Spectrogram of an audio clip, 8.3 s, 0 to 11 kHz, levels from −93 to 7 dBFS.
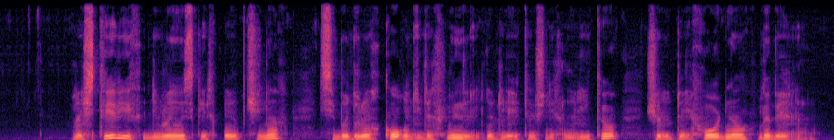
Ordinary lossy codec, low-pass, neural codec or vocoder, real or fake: none; none; autoencoder, 22.05 kHz, a latent of 192 numbers a frame, VITS, trained on one speaker; fake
